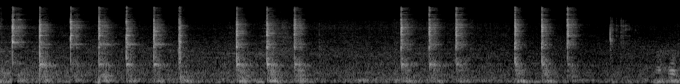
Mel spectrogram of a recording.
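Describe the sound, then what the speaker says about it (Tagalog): Metal hammer blows on the rear wheel bearing assembly of an FB-type Mitsubishi L-300 van during a bearing replacement, sharp ringing strikes in rhythmic groups of four to six, close and loud, with short pauses between the groups. "pukpukin nyo muna konti guys"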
